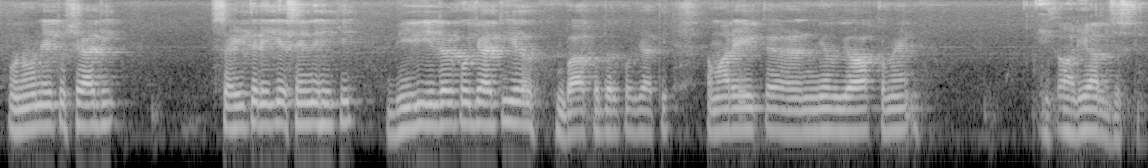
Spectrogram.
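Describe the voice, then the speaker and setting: A man's voice: mid-range voice, dark tone, a little hiss or hum. Man preaching in an echoey hall. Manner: conversational, asks the audience rhetorical questions; mimics others' speech in quoted asides. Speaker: Islamic preacher. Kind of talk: Urdu religious lecture.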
